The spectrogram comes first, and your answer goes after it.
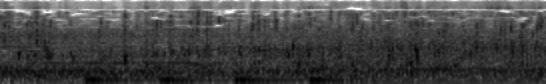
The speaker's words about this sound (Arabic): خلص خلص صب لك كاسة هيك انت مرتب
